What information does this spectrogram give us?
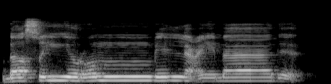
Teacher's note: noon of the tanween is changed into a meme because of the ba after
